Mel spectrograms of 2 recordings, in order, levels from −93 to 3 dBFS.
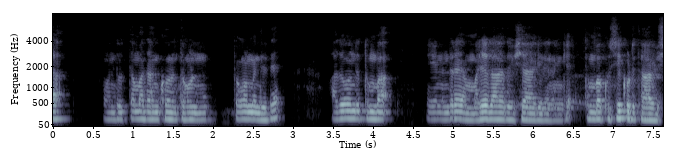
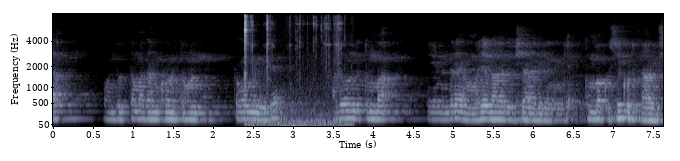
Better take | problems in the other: first | background sound (Keys jangling); 4 dB above the speech // room echo; dies away in 1.1 s

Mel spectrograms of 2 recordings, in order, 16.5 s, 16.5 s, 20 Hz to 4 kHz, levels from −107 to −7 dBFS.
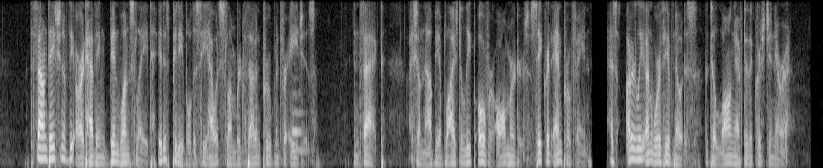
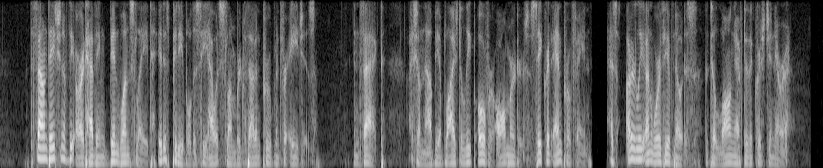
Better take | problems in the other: second | background sound (Brass instrument); 13 dB below the speech

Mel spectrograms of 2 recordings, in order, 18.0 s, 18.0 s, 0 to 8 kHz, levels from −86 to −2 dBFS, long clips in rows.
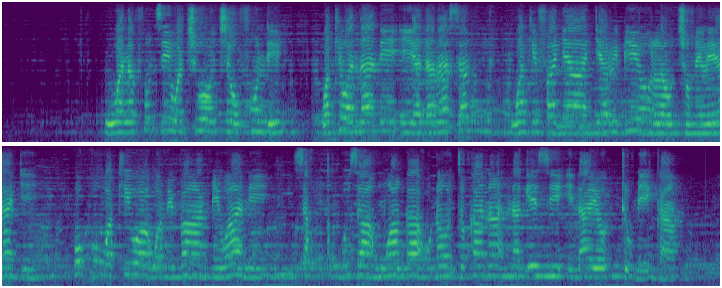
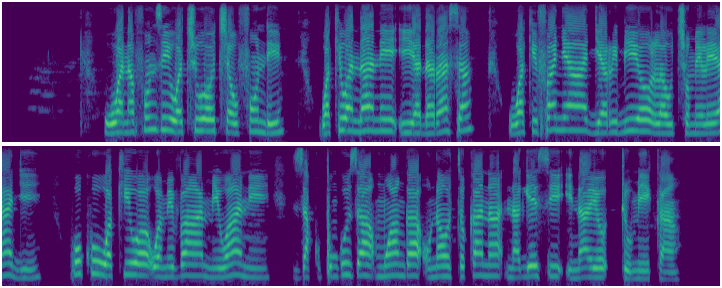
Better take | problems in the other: second | noise reduction (neural separator model SepFormer DNS4)

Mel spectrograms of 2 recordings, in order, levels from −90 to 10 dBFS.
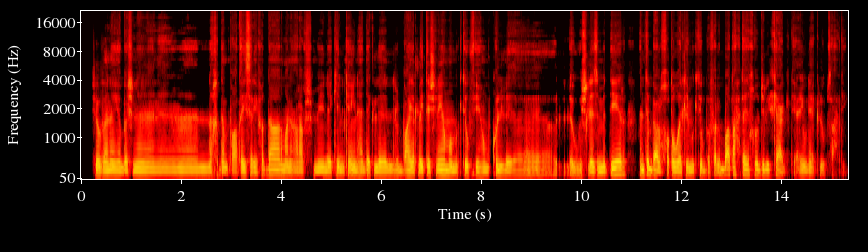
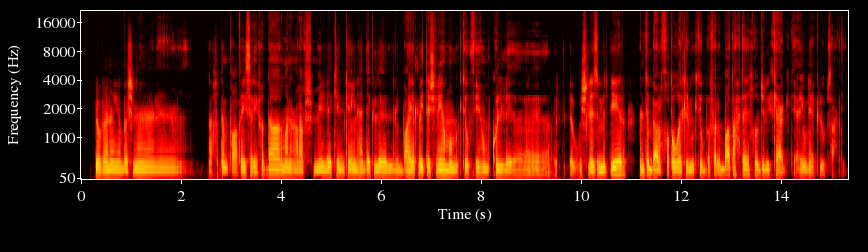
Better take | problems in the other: first | noise reduction (neural mask model DeepFilterNet 3)

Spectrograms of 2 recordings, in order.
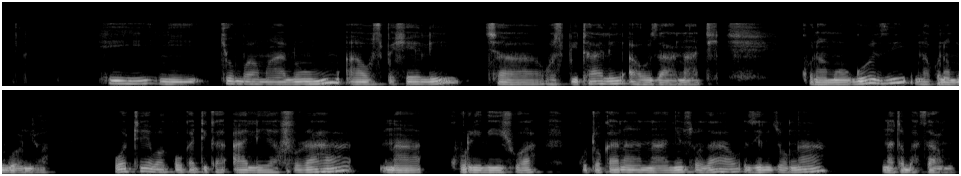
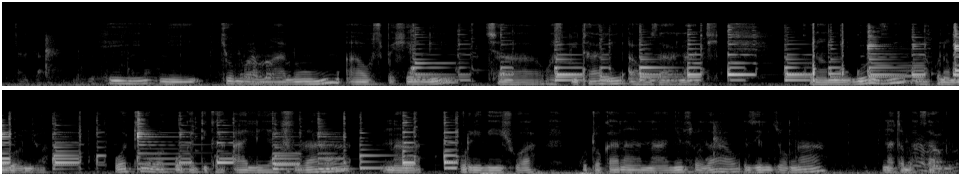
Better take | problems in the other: first | background sound (Plucked string instrument); 1 dB above the speech

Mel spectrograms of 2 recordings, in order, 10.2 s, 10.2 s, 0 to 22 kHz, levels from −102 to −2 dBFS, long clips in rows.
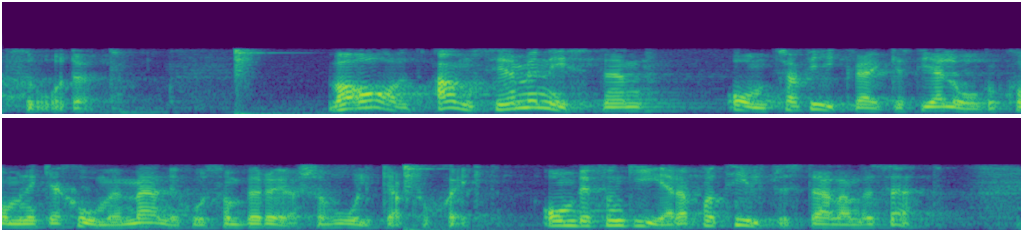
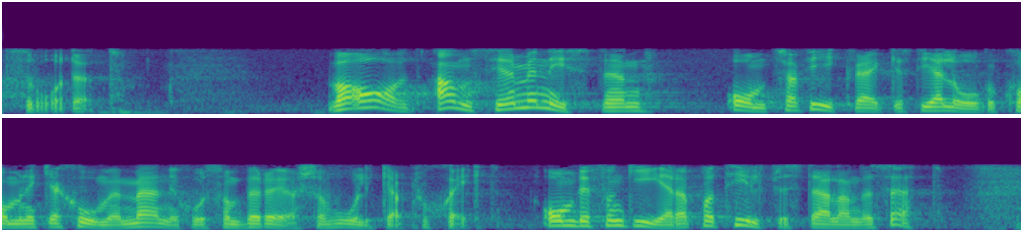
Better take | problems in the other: second | background sound (Tambourine); 14 dB below the speech // room echo; dies away in 2 s

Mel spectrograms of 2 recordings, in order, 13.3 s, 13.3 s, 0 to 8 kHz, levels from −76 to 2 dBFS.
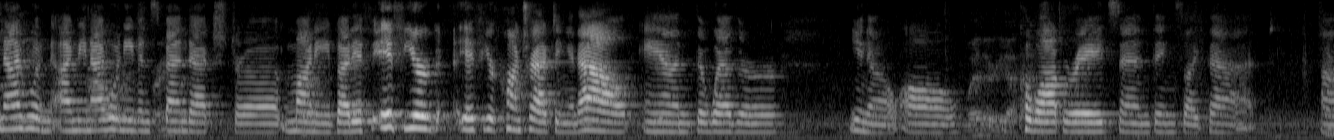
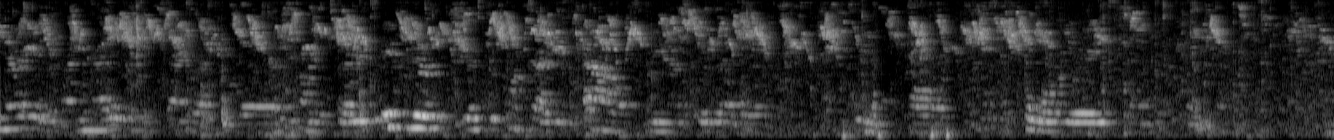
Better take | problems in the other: first | noise reduction (classical method WPE with log-MMSE)

